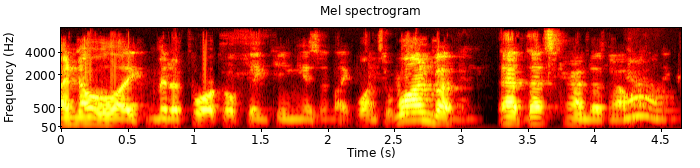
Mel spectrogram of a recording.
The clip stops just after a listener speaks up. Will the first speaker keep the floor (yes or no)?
no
